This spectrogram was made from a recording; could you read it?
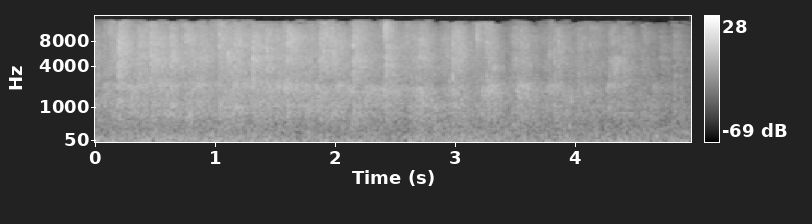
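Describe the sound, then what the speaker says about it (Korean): A church congregation applauds during a Korean devotional worship service: steady, dense clapping from many hands, like rainfall, held at an even level throughout with no speaking. "여러분 자신을 축하를 드리면서 하나님께 제 말씀이 있기 전에 감사의 박수를 먼저 보내겠습니다"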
